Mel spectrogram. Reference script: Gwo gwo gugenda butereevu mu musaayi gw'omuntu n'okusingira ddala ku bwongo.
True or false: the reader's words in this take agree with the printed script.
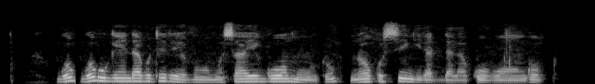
true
